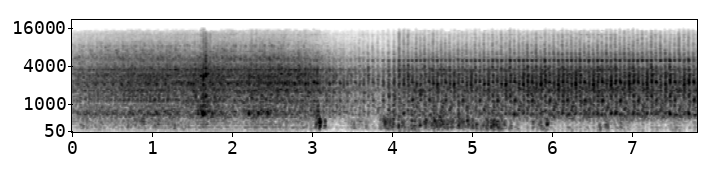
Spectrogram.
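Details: David Brown 996 diesel tractor, left sitting about 10 years: brief stumble and clatter on restart, then a steady, even idle without misses; normal idle. Throttle noted as stuck.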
